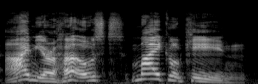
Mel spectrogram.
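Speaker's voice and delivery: a touch of showman host voice; host intro. Pretend. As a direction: announce yourself like a TV host. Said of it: "I say my name like that".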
